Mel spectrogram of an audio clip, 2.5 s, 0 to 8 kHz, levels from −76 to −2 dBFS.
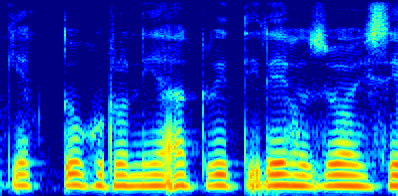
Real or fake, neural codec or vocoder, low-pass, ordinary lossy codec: real; none; none; none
